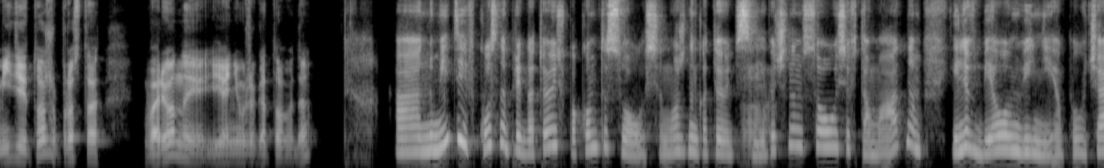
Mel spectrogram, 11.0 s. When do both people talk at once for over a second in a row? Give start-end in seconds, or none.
none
